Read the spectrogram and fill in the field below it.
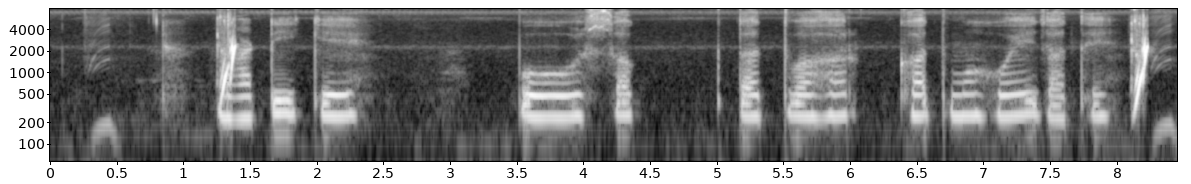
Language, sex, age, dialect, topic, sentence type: Chhattisgarhi, female, 18-24, Northern/Bhandar, agriculture, statement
